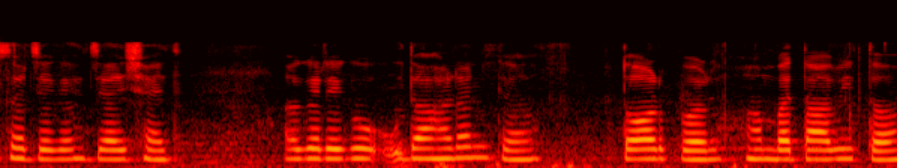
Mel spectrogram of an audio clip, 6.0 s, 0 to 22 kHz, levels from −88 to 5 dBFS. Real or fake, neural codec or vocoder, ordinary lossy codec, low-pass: real; none; none; none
